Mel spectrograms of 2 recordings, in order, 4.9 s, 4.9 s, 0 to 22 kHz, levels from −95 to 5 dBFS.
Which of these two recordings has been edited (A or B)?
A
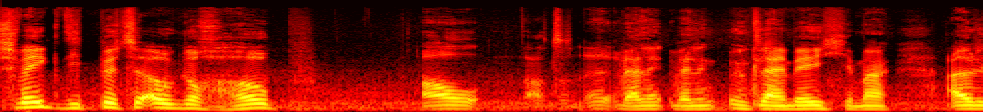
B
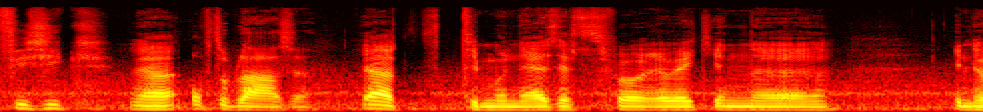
A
